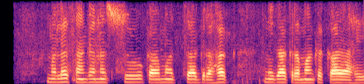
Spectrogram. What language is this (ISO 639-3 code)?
mar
